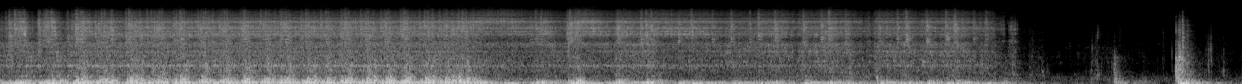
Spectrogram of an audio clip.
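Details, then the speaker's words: 1972 Plymouth Valiant, 318 V8 (converted from slant six), rebuilt Holley 600 four-barrel: loud lumpy idle that shuffles unevenly and smothers itself, running richer than before; fuel overfeeds past the wrong gasket fitted between primary metering block and carb body. "okay appears as though it's richer we're expecting that result okay i got to eat a little crow on this one which means i screwed up"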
